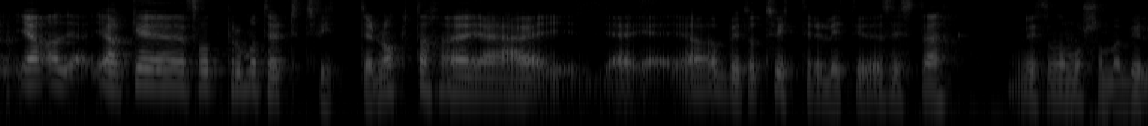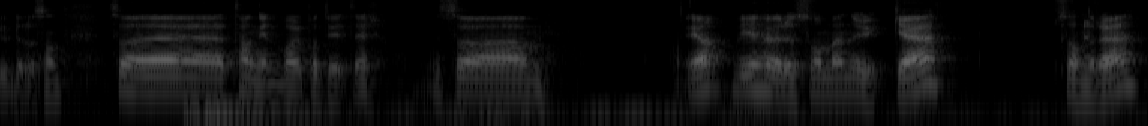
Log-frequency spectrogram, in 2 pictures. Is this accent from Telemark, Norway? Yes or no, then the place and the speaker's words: no; Lier, Buskerud, Norway; jeg har vokst opp i Lier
